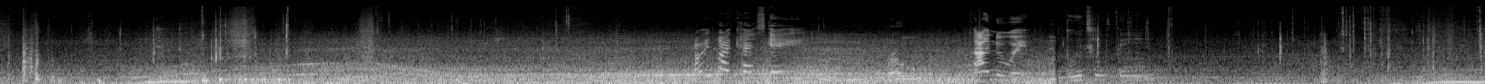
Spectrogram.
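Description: Engine and road noise heard from inside a moving Scion car: a steady low rumble, with the engine note slowly rising and falling in the first half.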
